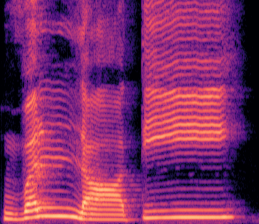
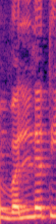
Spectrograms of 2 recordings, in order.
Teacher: لام پر شد اور کھڑی زبر ہے، اس لیے اسے تھوڑا لمبا کرنا ہے. واللاتی یاتینا، جس الف کے اوپر جزم ہو اس کو تھوڑا جھٹکا لگا کر پڑھتی ہیں.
